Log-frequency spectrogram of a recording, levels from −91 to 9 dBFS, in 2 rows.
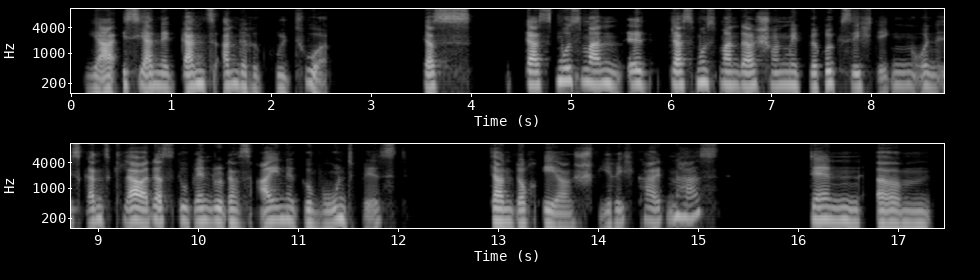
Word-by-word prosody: Ja, 155 +1 +5
ist 185 -1 -2
ja - - +5
'ne 175 -2 -3
ganz 170 +4 +3
andere 175 -4 -2
Kultur. 150 -4 -7 1.0
Das - - +1 0.5
das 185 -1 +5
muss 225 0 +1
man, 200 -3 +4
äh, 190 +1 +1 0.2
das 185 0 +3
muss 210 -2 -2
man 185 -1 +2
da 180 0 +3
schon 180 0 -4
mit 180 -2 -5
berücksichtigen. 170 -1 -4
Und 170 -1 -8
ist 165 +1 -8
ganz 175 +3 -2
klar, 175 -2 +7
dass 170 -1 0
du, 180 -3 -6
wenn 170 0 -2
du 170 -1 +2
das 165 -1 -4
eine 180 +2 +1
gewohnt 155 +5 -5
bist, - - -13 0.8
dann 165 -2 +5
doch 155 0 -3
eher 130 -3 -3
Schwierigkeiten 170 +8 -7
hast, 225 +8 -8 0.9
denn, 180 -3 -1
ähm, 150 -2 -2
175 Hz, 130 wpm, -26 LUFS, 160-185 Hz, 1.0 s, klar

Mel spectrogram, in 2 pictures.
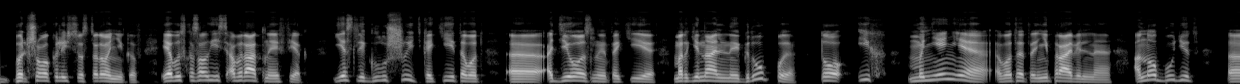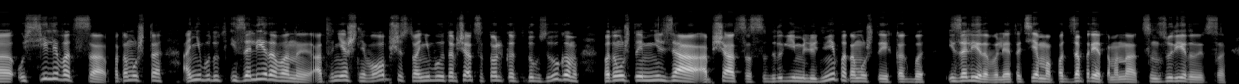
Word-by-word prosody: большого 170 +2 +3
количества 165 -3 -2
сторонников. 140 -9 0 0.2
Я 165 - +8
бы 190 - +2
сказал, 190 +2 -1
есть 195 -1 -5
обратный 175 -7 +4
эффект. 135 - -5 0.2
Если 175 0 0
глушить 200 +6 -4
какие-то 180 +6 -1
вот, 140 -1 +1 0.2
а, 125 -1 +5
одиозные 150 -2 +2
такие 130 -2 0 0.2
маргинальные 155 -2 +4
группы, 265 - -4 0.2
то 485 -1 +1
их 225 -1 -7 0.2
мнение, 195 - +2
вот 150 +5 -1
это 160 -3 0
неправильное, 135 -9 +2 0.2
оно 215 +1 +1
будет, 195 -1 -8 0.3
э, 135 -1 +3
усиливаться, 225 +3 -2
потому 180 +6 -5
что 185 -3 -4 0.2
они 220 - -3
будут 200 -3 -10
изолированы 190 - 0
от - - -3
внешнего 165 -4 -2
общества, 200 -4 -4
они 175 +3 -2
будут 190 0 -7
общаться 185 0 -1
только 180 0 -3
друг 165 0 -10
с - - -13
другом, 215 -1 -2 0.2
потому 195 +7 +1
что 190 0 -5
им 185 0 -1
нельзя 185 -3 +6
общаться 150 -5 +2
с 140 - -10
другими 155 +2 -5
людьми, 145 - -2
потому 150 -10 -2
что 140 - -8
их 130 -2 -1
как 130 -2 -3
бы 120 -1 -4 0.2
изолировали. 155 -9 +2
Эта 130 +3 -3
тема 130 +1 +2
под 135 -3 -6
запретом, 155 -6 +2
она 120 0 -1
цензурируется 140 -5 -3
165 Hz, 150 wpm, -23 LUFS, 140-190 Hz, 0.3 s, Я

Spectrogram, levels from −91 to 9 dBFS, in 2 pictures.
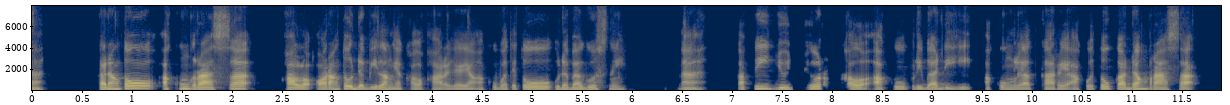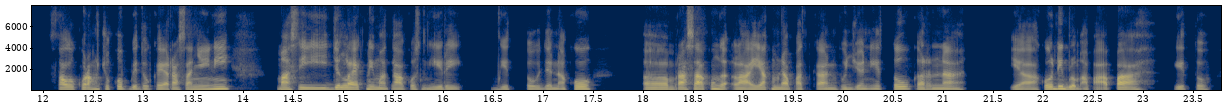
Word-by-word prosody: Nah, - - -1 0.6
kadang 175 +4 +5
tuh 230 0 +6
aku 160 +4 0
ngerasa 150 +4 +4 0.3
kalau 140 -2 +5
orang 140 +2 +5
tuh 205 - +6
udah 125 - +1
bilang 130 +3 +1
ya - - -2
kalau 110 0 -5
karya 110 +1 -3
yang - - -4
aku 115 +1 -11
buat 115 - -5
itu 175 +7 +1
udah 125 -2 -2
bagus 145 +4 -2
nih. 130 -1 -8 0.6
Nah, 110 -2 -2 0.3
tapi 200 +10 -1
jujur 140 +8 -1 0.2
kalau 130 0 +2
aku 130 -1 -1
pribadi, 125 0 -3 0.2
aku 145 -2 -7
ngelihat 120 -2 -2
karya 120 -1 0
aku 115 - -6
tuh 185 +1 0
kadang 155 +5 +3
merasa 120 -3 +3 0.5
selalu 145 -1 +3
kurang 150 - +2
cukup 175 +2 -3
gitu 110 -1 -6
kayak 125 -1 +1
rasanya 130 +3 -2
ini 185 +4 +2 0.5
masih 130 -1 +2
jelek 155 -3 +3
di 135 - 0
mata 115 -1 +1
aku 115 - -5
sendiri 115 -4 -5 0.3
gitu 110 -2 -7
dan 110 -1 -4
aku, 175 +11 +1 0.5
mmm, 135 0 +2
merasa 130 -1 +6
aku 180 -2 -1
nggak 130 - -1
layak 125 +2 +4
mendapatkan 115 -2 0
pujian 115 -2 -5
itu 105 - -3
karena 110 -2 -1 0.5
ya 105 -2 0
aku 175 +8 +2
ini 200 - +5
belum - - +2
apa-apa 125 0 +3 0.3
gitu. 115 -2 -6
130 Hz, 160 wpm, -25 LUFS, 115-150 Hz, 0.6 s, tuh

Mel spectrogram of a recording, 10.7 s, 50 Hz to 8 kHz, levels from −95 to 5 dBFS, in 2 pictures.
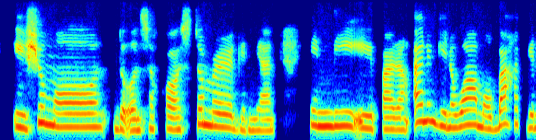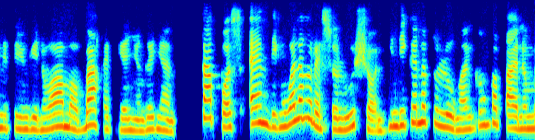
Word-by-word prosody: issue 250 +7 +5
mo 250 -2 +3
doon 195 -2 -1
sa 220 +2 -7
customer 245 +4 +1
ganiyan," 190 -1 -5 0.4
hindi, 260 -3 +3
eh, - - -4
parang, 205 -1 0
"Ano 345 +2 +4
yung 330 -5 +2
ginawa 280 +3 +3
mo, 220 -4 0
bakit 295 +3 0
ganito 230 -1 -5
yung 210 -1 -3
ginawa 210 +5 0
mo, 230 -5 0
bakit 255 -1 0
ganiyan-ganiyan?" 195 0 -5 0.3
Tapos 405 -12 0
ending 295 -5 +1
walang 395 +5 +2
resolution, 210 -3 -4
hindi 260 +5 -2
ka 320 - -1
na 330 - +4
tulungan 220 -7 -2
kung 275 +5 -4
papaano 230 -8 -1
245 Hz, 170 wpm, -17 LUFS, 210-275 Hz, 0.4 s, issue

